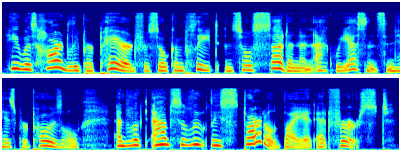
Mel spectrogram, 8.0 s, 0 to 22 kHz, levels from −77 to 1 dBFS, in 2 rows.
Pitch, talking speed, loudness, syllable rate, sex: 250 Hz, 175 wpm, -17 LUFS, 5.4 syllables/s, female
